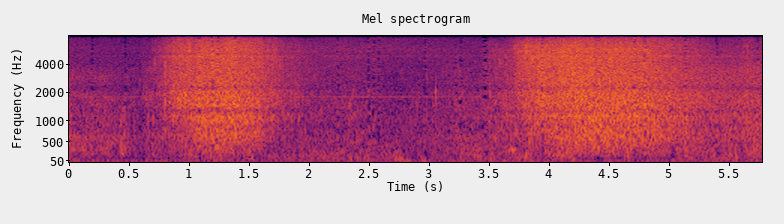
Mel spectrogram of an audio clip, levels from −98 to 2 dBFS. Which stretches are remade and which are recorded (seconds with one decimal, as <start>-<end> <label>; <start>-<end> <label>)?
0.0-5.8 recorded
